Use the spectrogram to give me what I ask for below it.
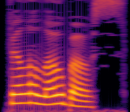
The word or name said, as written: villalobos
